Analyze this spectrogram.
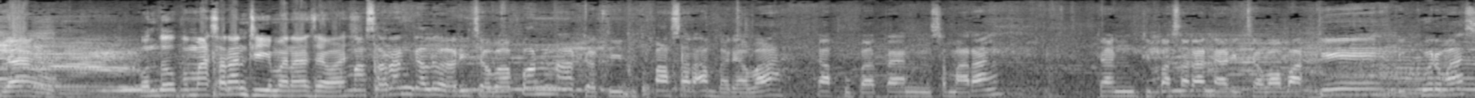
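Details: Male calves from a lot of nineteen at Grabag, Magelang, call almost continuously: short, quavering moos stacked on top of each other, broken by brief pauses, with human talk mixed in.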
